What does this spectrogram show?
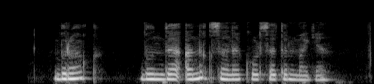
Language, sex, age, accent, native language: Uzbek, female, 25-34, Farg'ona, Uzbek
